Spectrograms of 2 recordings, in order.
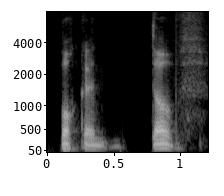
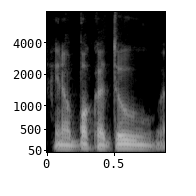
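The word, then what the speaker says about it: Bucca Dhu: I've seen in books, is Bucca Dove, Bucca Du, as it's pronounced in Cornwall, I believe.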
